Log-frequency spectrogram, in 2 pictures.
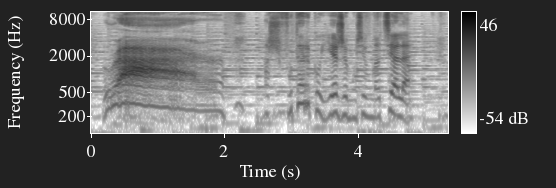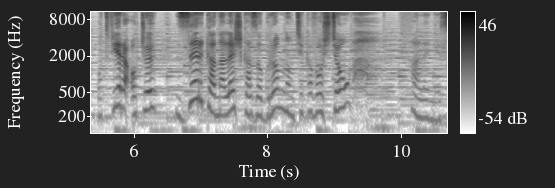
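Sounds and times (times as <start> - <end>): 
speech: 0.2 - 0.6, 2.7 - 10.6
person mimicking an animal roar: 0.2 - 2.0.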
